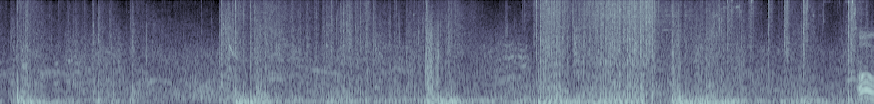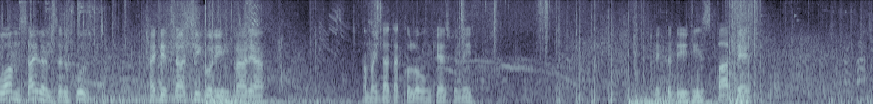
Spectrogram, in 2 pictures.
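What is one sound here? A rifle fires sharp, loud shots in bursts.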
